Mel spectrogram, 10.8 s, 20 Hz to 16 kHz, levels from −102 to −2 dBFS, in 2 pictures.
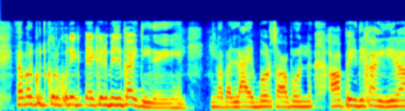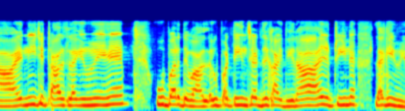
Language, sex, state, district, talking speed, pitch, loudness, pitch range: Hindi, male, Uttarakhand, Tehri Garhwal, 215 wpm, 215 Hz, -17 LUFS, 180-235 Hz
